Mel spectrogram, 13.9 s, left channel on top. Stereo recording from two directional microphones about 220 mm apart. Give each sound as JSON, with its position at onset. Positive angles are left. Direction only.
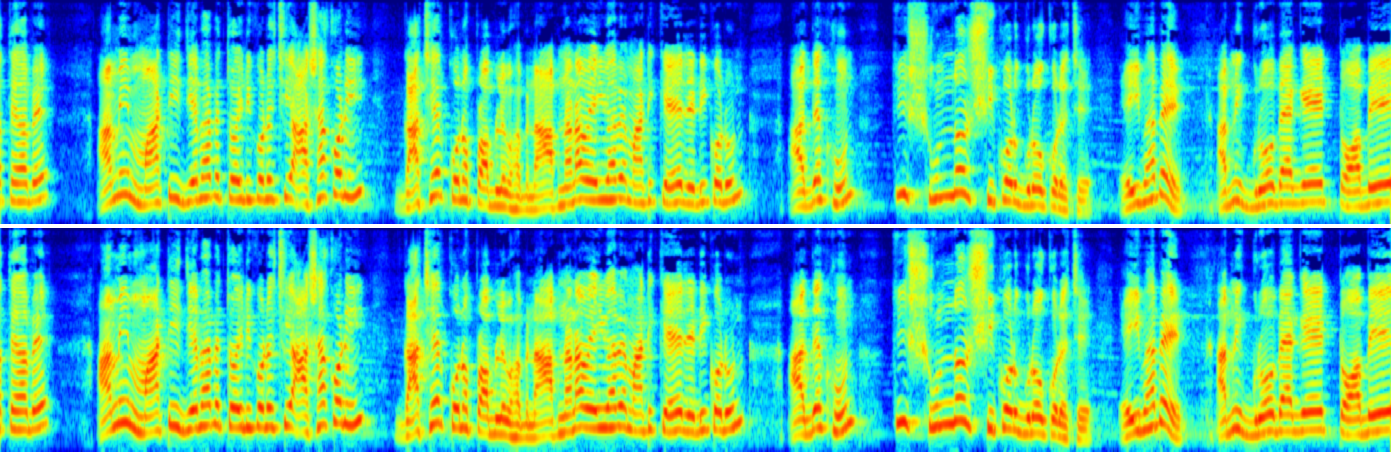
{"t": 0.0, "sound": "speech", "side_deg": -15}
